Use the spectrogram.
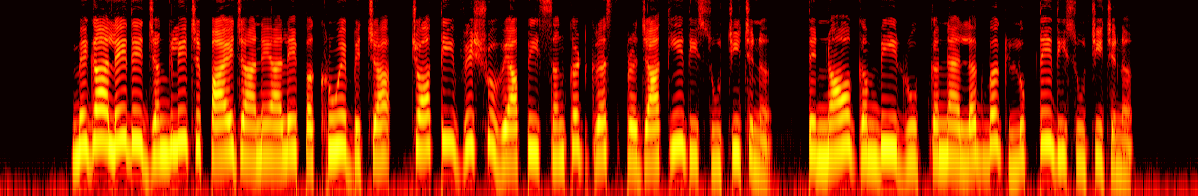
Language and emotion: Dogri, neutral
